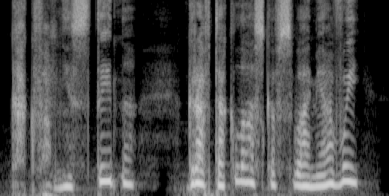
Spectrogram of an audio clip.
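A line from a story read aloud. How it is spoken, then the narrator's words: Impatient whisper. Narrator (Russian): Наденька не вытерпела ... шепнула ему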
